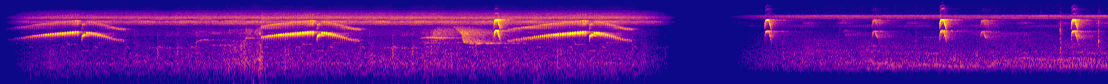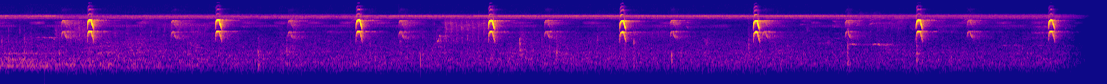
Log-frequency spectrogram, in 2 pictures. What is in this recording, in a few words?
White-crested Spadebill (Platyrinchus platyrhynchos), Peru; S. America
